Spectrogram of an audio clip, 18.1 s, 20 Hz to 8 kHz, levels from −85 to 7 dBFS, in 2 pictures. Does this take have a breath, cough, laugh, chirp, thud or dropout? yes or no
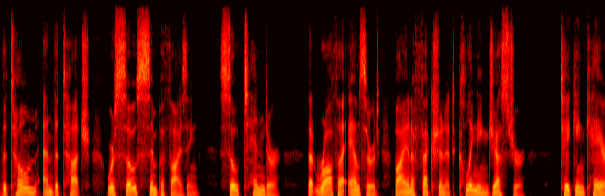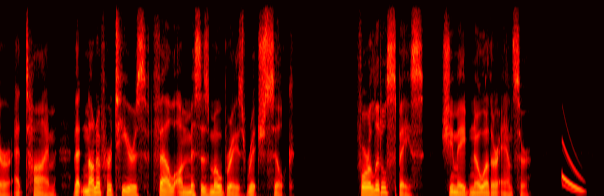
yes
